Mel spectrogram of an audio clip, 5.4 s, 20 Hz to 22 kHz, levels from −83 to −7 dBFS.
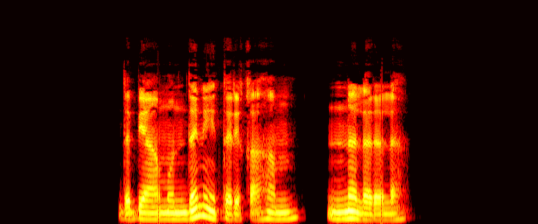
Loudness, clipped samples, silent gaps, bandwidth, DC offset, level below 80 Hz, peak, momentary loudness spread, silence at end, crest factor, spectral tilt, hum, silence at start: -20 LUFS; under 0.1%; 3.09-3.25 s; 10 kHz; under 0.1%; -60 dBFS; 0 dBFS; 9 LU; 1.35 s; 22 dB; -7 dB/octave; none; 1.2 s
